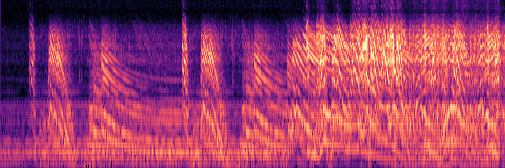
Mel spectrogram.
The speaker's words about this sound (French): J'aime beaucoup utiliser la pédale de delay comme ça, c'est-à-dire la faire tweaker, c'est-à-dire faire partir le delay en Larsen. Voilà, c'est un effet que j'aime beaucoup et que j'utilise à deux reprises dans le morceau, à la fin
